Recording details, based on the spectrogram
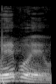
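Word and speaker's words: weber: 요건 단위는 웨버예요. 웨버 WB라고 쓰고 이제 웨버라고 읽는데 그냥 크게 기억을 안 해도 될 것 같습니다.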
